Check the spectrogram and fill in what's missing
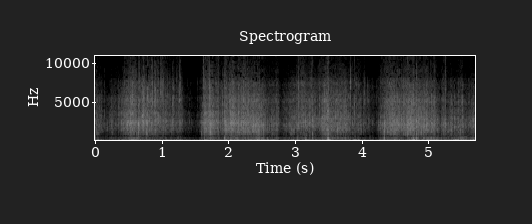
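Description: A clear plastic bubble wrap sheet full of air bubbles is squeezed and crinkled by hands as it is moved beside the mic. Its bright, hissing crinkle comes in waves separated by brief pauses, over a low rumbling handling noise with occasional sharper crackles and pops.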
